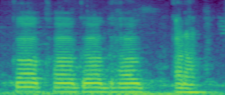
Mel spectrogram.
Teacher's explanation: पांचवे पंक्ति को क वर्ग के व्यंजन बोलेंगे। क वर्ग के व्यंजन को हम कंठ से उच्चारण करते हैं।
